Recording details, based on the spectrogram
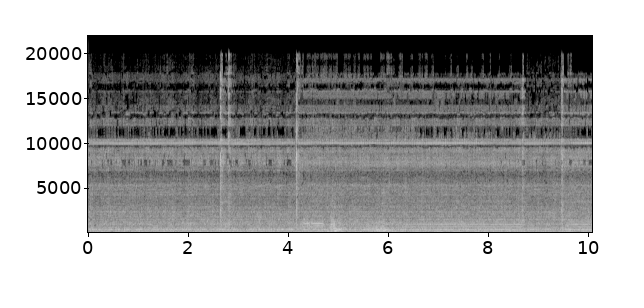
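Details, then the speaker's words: Old automatic surface grinder being put back into service: steady motor hum and hiss with scattered light internal clicks; something rattles inside though nothing feels loose, source not found; hydraulic pump not heard working (no hydraulic fluid in it). "I guess really something that sounds like it's rattling in here, but nothing feels loose. I'll have to sort that out."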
